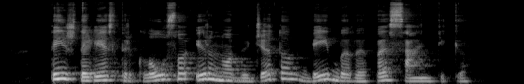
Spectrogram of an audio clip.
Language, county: Lithuanian, Vilnius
